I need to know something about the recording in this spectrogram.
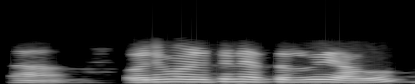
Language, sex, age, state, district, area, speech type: Malayalam, female, 30-45, Kerala, Idukki, rural, conversation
